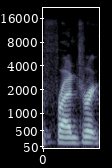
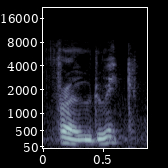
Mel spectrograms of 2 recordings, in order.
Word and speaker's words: Frederick: actually pronounced Igor, but only in response to Frederick saying his last name is pronounced Frankenstein. Frankenstein. You're putting me on. No, it's pronounced Frankenstein. Do you also say Froderick?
